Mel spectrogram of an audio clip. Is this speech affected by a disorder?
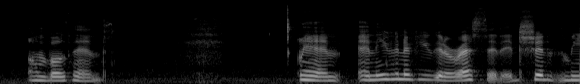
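Yes: cerebral palsy.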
